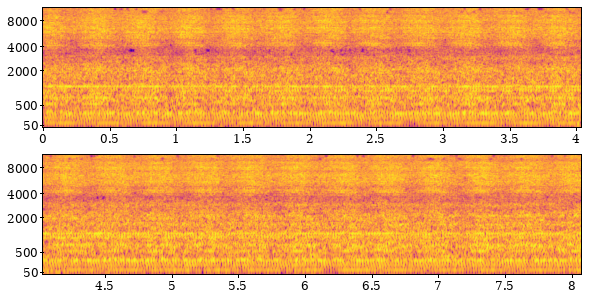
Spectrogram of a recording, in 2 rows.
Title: NEW EUROPACE CASEMENT AIRCON EAC701W WITH LOUD NOISE (Recored from 4 m away)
